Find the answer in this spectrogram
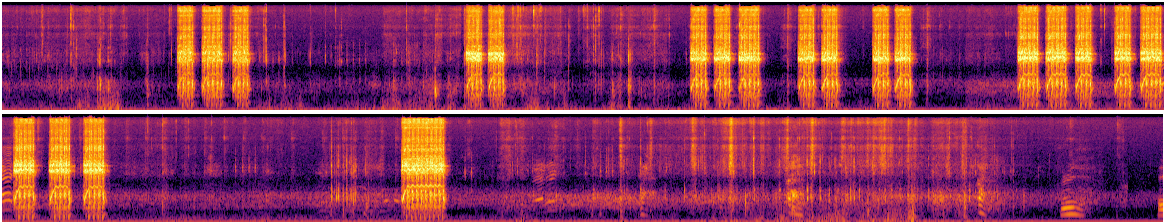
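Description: Systema PTW airsoft rifle firing close to the microphone: groups of two to ten quick shots, then one short continuous full-auto burst about two-thirds of the way through.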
